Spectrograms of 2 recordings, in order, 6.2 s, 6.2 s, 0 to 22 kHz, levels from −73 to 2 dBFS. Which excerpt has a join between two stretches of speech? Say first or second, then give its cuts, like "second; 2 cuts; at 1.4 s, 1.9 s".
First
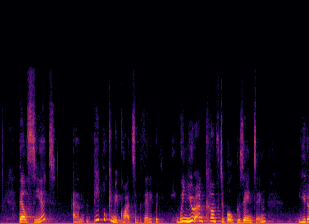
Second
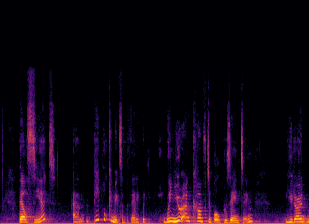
second; 1 cut; at 2.4 s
